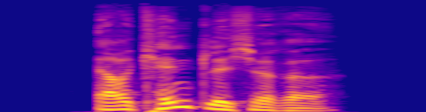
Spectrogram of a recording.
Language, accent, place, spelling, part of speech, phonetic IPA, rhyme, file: German, Germany, Berlin, erkenntlichere, adjective, [ɛɐ̯ˈkɛntlɪçəʁə], -ɛntlɪçəʁə, De-erkenntlichere.ogg
- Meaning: inflection of erkenntlich: 1. strong/mixed nominative/accusative feminine singular comparative degree 2. strong nominative/accusative plural comparative degree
